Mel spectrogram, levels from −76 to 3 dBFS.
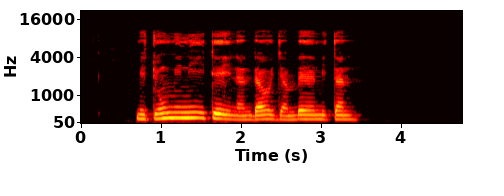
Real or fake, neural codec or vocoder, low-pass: real; none; 10.8 kHz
